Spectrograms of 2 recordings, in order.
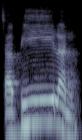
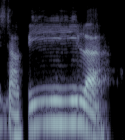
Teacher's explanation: fathah tanwin pada akhir kata jika waqaf atau berhenti dibaca mat atau panjang. Sehingga harokat tanwin tidak lagi dibunyikan. Jadi bacanya bukan sabilan, tapi sabila.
